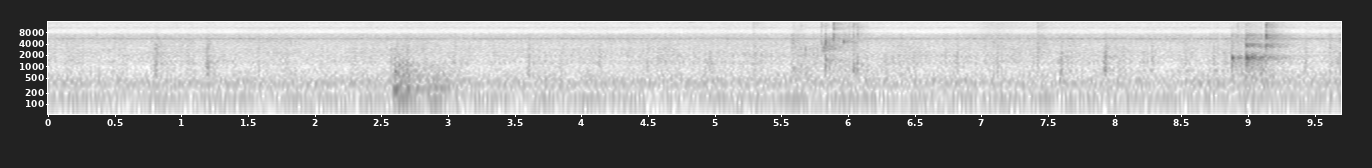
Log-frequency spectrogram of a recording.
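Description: A pan of milk curdled with lemon juice bubbling at a steady boil, with a silicone spatula now and then knocking and scraping against the pan, loudest near the end.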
